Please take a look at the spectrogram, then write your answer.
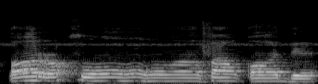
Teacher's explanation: ada dal mati qalqalah dipantulkan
